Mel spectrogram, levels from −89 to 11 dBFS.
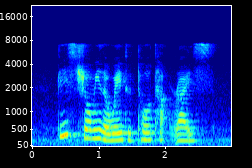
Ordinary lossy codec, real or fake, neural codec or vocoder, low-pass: none; real; none; 7.2 kHz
